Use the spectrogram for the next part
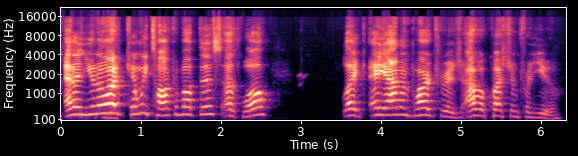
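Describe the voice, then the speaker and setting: A man's voice: very high-pitched, normal speed, a bit bright. A nineteen-year-old man chatting casually as a guest, rambling and earnest, repeating himself. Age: young adult. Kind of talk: casual chat.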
